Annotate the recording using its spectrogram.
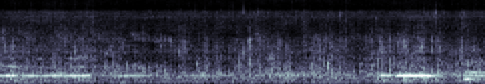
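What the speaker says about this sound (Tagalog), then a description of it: "Kumulo na siya." Tuna adobo with lemon bubbles in a pot, a steady close simmering with soft popping and gurgling, and a faint tonal hum comes and goes.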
